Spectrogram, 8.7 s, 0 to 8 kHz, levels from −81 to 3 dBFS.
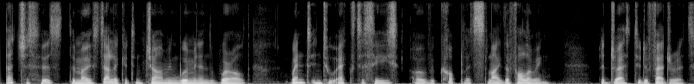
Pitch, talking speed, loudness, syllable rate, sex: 120 Hz, 150 wpm, -19 LUFS, 5.7 syllables/s, male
